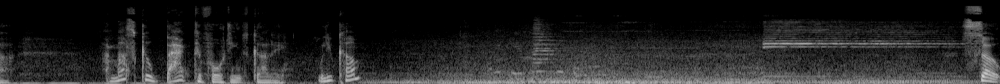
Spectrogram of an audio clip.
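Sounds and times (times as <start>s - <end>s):
traffic rumbling at the corner of Balasis Road and Suklaji Street: 0.0s - 9.9s
speech: 1.1s - 3.8s, 9.7s - 9.9s
car horns honking: 5.2s - 6.6s, 7.4s - 9.9s.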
